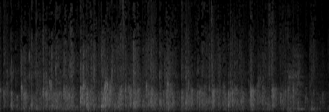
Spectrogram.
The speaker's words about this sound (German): Ich glaube, wir als Gemeinde schaffen das schon so richtig gut, dass wir zusammen essen, auch dank unserem Bistro-Team. Habt ihr mal einen richtig fetten Applaus für die übrig?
